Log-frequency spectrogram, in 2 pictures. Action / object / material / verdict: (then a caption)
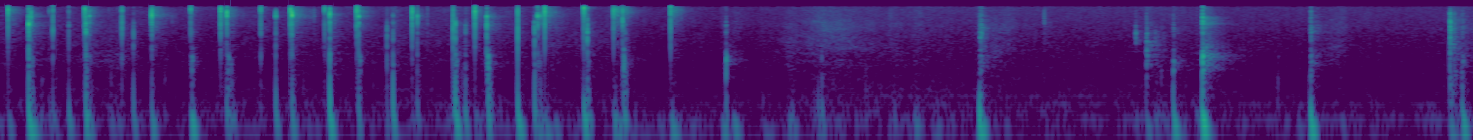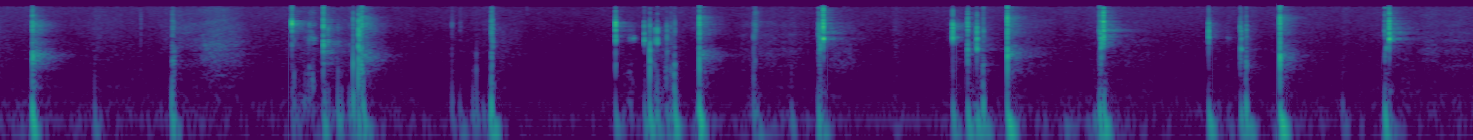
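tap / small faceted glass perfume bottle / glass / none. A small, clear, rounded, faceted glass perfume bottle with a square silver cap is held in one hand and tapped and clicked with long glittery acrylic nails. Short, sharp clicks come in a rapid run at first, then in sparser, irregular bursts, each dying away almost instantly. The taps have a dull low knock beneath a bright glassy tick.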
